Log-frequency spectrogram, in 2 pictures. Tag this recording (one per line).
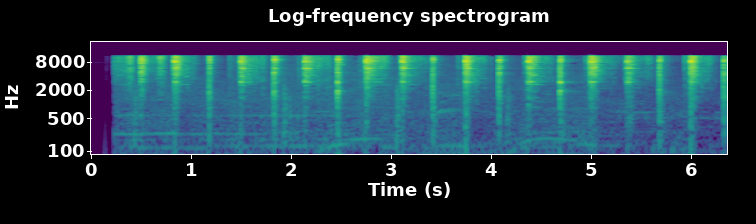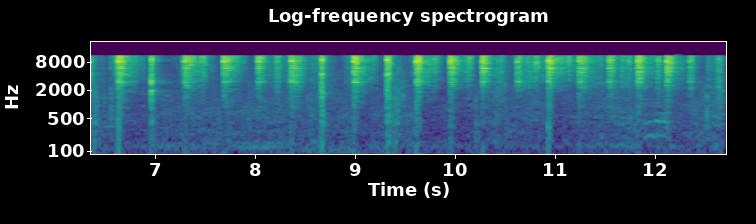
cutting
hardware
scissors
tools
street
sounds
